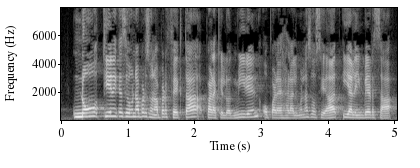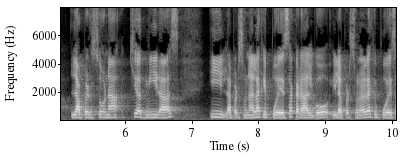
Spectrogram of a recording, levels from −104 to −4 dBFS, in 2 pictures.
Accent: Colombian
